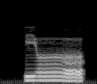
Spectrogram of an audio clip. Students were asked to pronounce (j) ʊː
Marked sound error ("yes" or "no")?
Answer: no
